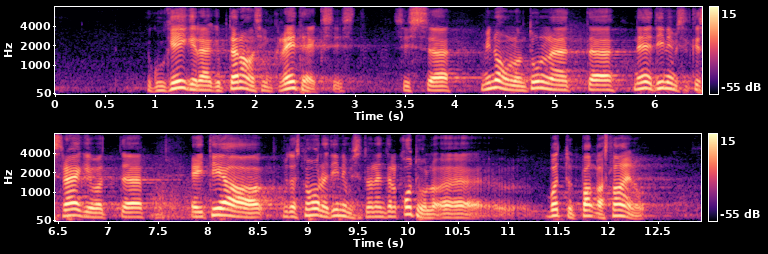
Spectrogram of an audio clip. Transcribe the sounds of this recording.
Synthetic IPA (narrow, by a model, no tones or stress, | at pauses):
jɑkujke̞ːɡiɾæːɡ̥ib̥̚t̪ænɑsiːnkre̞d̪e̞ksḭst̪ | sisminulo̞nt̪ulneet̪ːne̞ːd̪inʲimese̞d̪̥̚ke̞sræːɡivɑd̪̥ | e̞jt̪iɑkujd̪̥ɑsno̞ːɾe̞d̪inimese̞d̪onːe̞nd̪elko̞d̪̥ul | vɤt̪ːud̪̚pɑŋɡ̥ɑslɑenṵd̥̪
